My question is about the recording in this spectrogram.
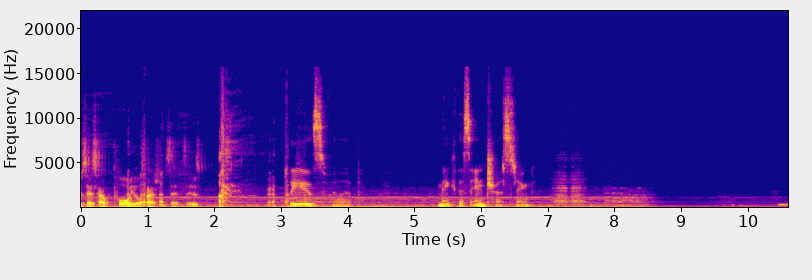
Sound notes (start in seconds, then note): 2.0 laughing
